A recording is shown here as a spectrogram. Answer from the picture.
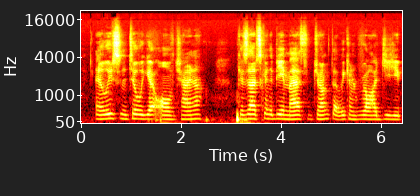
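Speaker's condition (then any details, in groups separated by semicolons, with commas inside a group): Cerebral palsy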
